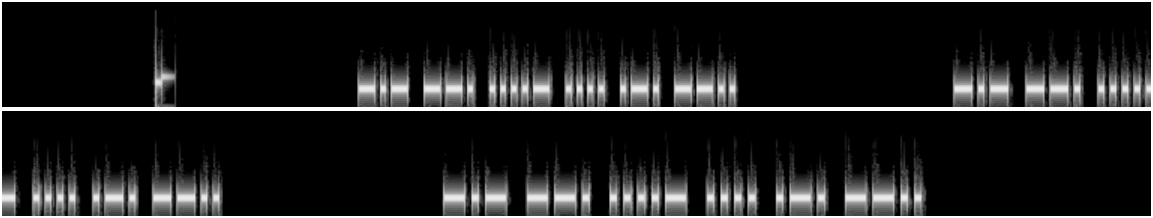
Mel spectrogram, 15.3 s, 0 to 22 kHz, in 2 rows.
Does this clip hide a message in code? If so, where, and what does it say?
Yes: Morse code from 2.4 to 13.8 s, heard as a keyed tone, about 31 wpm, 700 Hz. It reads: KG4HRZ KG4HRZ KG4HRZ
